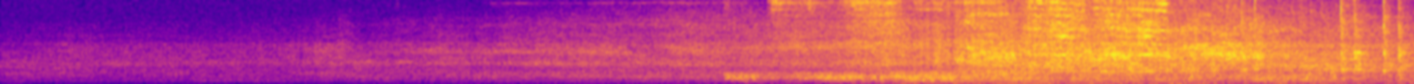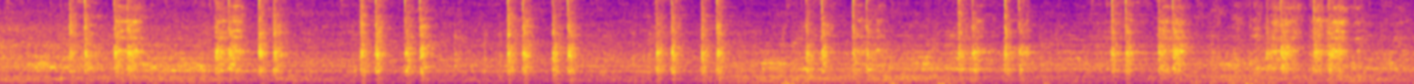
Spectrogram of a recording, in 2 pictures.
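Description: Electric-locomotive-hauled container freight train approaching, growing louder over the first eight seconds or so, then its container wagons rolling past close by: a steady rumble with rapid clicking of wheels over the rail joints.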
